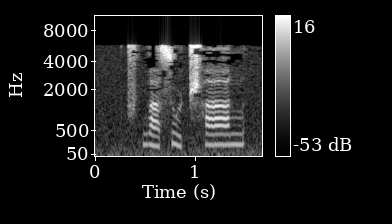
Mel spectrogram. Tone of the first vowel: falling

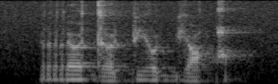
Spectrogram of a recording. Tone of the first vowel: high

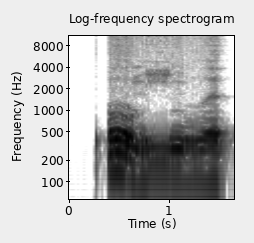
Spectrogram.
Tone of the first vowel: falling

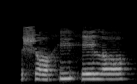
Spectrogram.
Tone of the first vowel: low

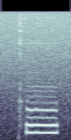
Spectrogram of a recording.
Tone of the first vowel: high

